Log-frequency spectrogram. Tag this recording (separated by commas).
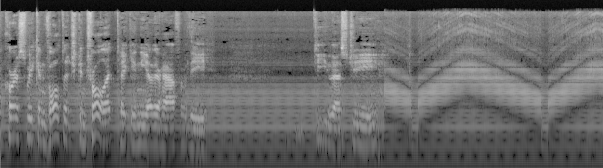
Speech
